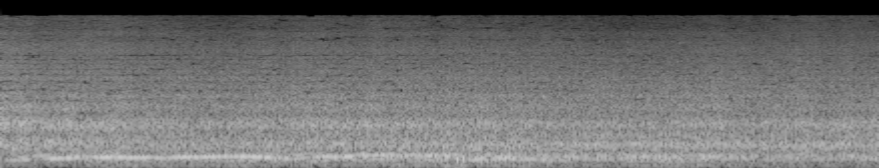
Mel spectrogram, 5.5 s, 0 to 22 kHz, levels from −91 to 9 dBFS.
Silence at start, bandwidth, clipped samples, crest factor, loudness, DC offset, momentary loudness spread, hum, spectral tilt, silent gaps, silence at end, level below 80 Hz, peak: 0 s; 15.5 kHz; under 0.1%; 12 dB; -17 LUFS; under 0.1%; 4 LU; none; -4 dB/octave; none; 0 s; -38 dBFS; -4 dBFS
